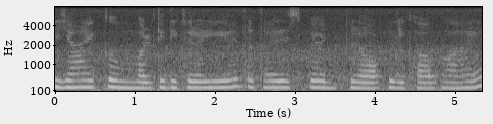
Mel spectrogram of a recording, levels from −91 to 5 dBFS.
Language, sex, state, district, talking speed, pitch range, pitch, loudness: Hindi, female, Uttar Pradesh, Hamirpur, 135 wpm, 205-230 Hz, 220 Hz, -26 LUFS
